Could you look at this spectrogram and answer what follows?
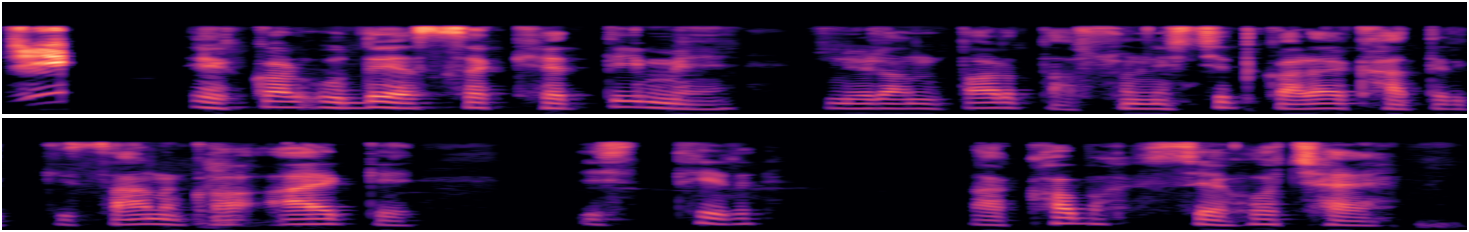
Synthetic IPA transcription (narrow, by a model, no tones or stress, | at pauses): d͡ʒi | ekəɾud̪esːekʰet̪ime | niɾənt̪əɾt̪asunist͡ʃʰit̪kəɾɛkʰat̪iɾkisankəʔajke | ist̪ʰiɾ | ɾakʰəbseɦot͡ʃʰɛ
